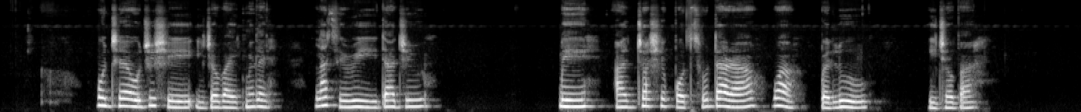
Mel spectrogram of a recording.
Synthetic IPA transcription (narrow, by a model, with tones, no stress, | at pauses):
o˦d͡ʒɛ˦o˧d͡ʒu˦ʃe˧i˨d͡ʒɔ˧ba˧i˨k͡pĩ˨˦lɛ˦˨ | la˦ti˧ɾi˦i˧da˦d͡ʒu˦ | k͡pe˦a˧d͡ʒɔ˦ʃe˧k͡pɔ˨tʰo˨˦da˦˨ɾa˧˦wa˦˨ | k͡pɛ˨lu˨˦ | i˨d͡ʒɔ˧ba˧˦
